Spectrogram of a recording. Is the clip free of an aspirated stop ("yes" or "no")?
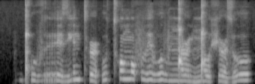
no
